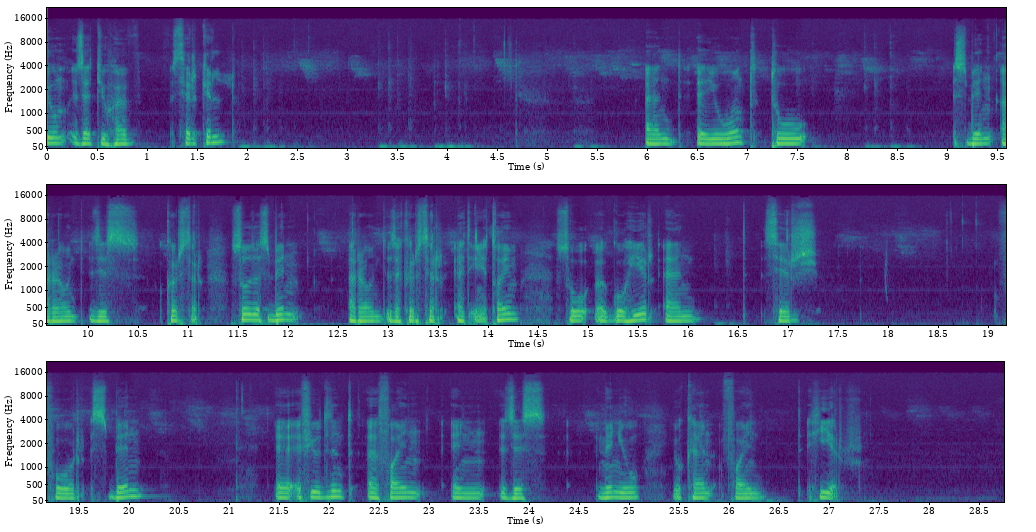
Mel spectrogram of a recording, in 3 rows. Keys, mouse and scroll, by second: 1.9 r, 3.2 r, 5.2 g, 8.1 g, 9.8-10.7 scroll up 1, 10.7-11.2 scroll up 1, 14.3 Tab, 16.2 s, 18.7 click, 26.2 t, 26.9-27.9 scroll down 2.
